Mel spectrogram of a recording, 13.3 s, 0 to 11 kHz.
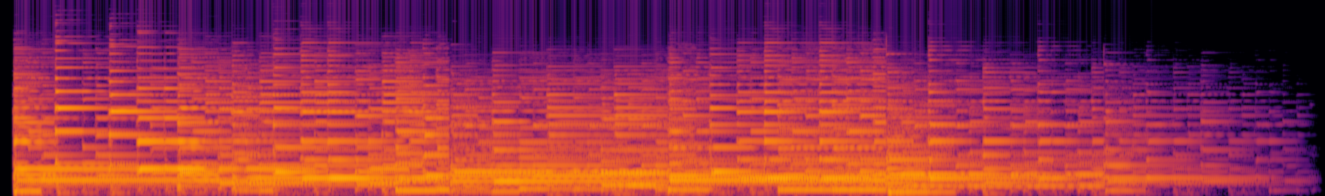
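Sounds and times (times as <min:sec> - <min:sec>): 
piano advertising interlude: 0:00.2 - 0:13.2.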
